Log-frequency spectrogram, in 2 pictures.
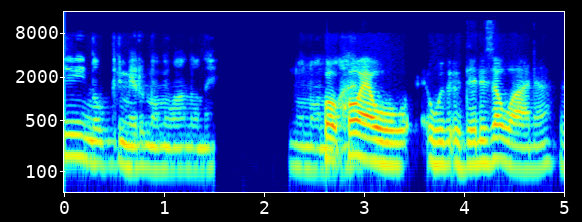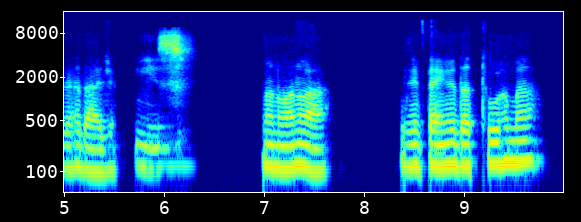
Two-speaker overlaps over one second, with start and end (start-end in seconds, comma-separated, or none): none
